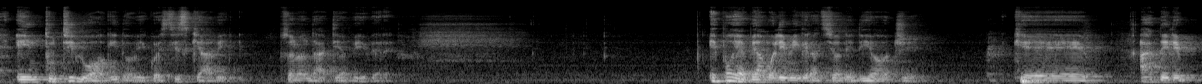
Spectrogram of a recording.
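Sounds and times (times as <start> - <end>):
man breathing in through nose: 4.1 - 5.3.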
